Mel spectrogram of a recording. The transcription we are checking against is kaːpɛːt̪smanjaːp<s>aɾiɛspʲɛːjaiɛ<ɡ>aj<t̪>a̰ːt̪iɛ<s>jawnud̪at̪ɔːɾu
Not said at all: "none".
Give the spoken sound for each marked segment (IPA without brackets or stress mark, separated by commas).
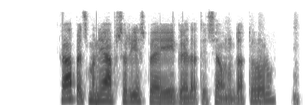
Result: s, ɡ, d̪, s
